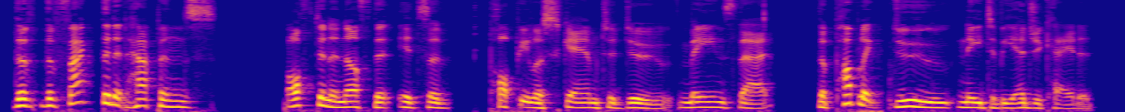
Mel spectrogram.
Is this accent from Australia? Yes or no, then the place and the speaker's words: yes; Warragamba, New South Wales, Australia; growing up in fucking Warragamba in the eighties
